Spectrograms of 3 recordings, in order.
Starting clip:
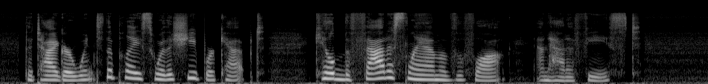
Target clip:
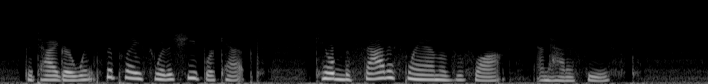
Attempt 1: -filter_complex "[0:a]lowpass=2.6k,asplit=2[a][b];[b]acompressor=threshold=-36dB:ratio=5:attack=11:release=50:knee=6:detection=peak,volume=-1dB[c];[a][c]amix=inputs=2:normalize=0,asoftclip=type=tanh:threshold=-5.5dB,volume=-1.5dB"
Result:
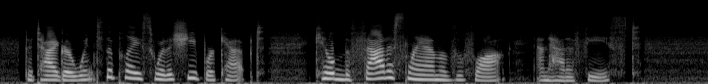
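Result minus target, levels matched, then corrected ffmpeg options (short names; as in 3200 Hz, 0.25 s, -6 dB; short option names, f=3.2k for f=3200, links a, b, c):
2000 Hz band +13.0 dB; compressor: peak gain reduction -5 dB
-filter_complex "[0:a]lowpass=650,asplit=2[a][b];[b]acompressor=threshold=-44.5dB:ratio=5:attack=11:release=50:knee=6:detection=peak,volume=-1dB[c];[a][c]amix=inputs=2:normalize=0,asoftclip=type=tanh:threshold=-5.5dB,volume=-1.5dB"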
